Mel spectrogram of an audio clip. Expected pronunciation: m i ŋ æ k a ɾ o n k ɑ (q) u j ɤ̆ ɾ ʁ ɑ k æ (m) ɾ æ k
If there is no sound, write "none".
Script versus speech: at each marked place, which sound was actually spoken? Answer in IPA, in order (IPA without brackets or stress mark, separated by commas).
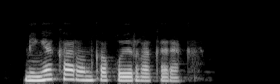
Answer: q, none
